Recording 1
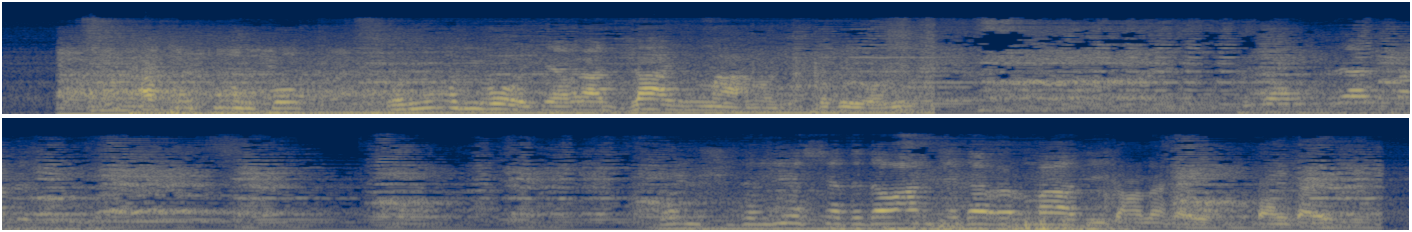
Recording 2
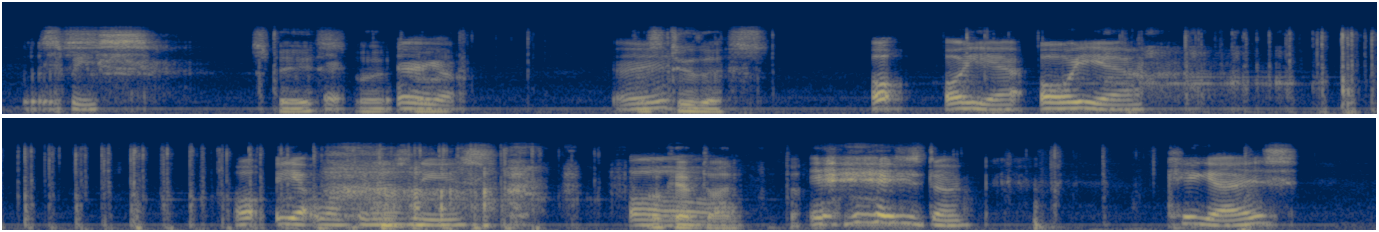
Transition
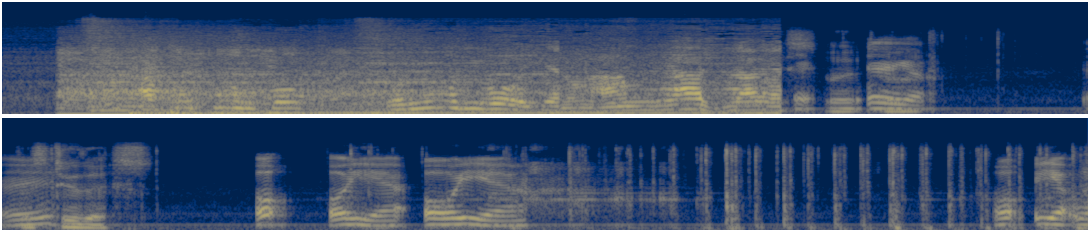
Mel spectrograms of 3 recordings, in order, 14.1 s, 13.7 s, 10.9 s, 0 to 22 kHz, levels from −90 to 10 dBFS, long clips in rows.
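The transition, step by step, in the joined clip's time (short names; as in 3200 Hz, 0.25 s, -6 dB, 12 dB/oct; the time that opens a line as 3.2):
recording 1
2.78–3.89 reverse
3.89 switch to recording 2 from 1.54 s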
